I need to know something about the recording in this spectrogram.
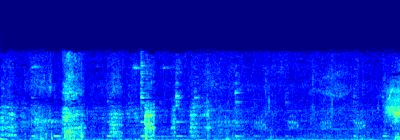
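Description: Flock of sheep grazing on a snow-dusted pasture: scattered short animal calls and knocks come irregularly, with brief low clinks.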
